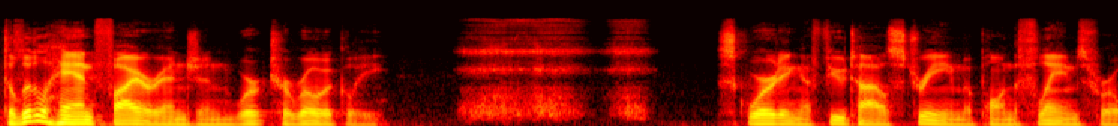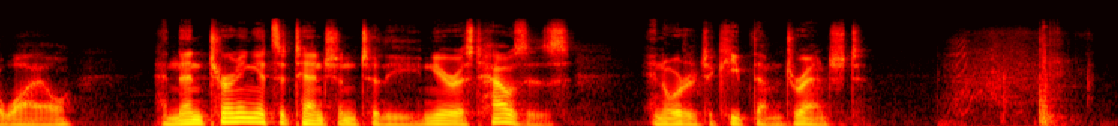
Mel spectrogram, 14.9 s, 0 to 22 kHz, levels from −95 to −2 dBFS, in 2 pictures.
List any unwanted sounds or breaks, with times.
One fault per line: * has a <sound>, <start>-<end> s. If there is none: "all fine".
* has a sniff, 3.0-4.4 s
* has a squeak, 13.7-14.8 s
